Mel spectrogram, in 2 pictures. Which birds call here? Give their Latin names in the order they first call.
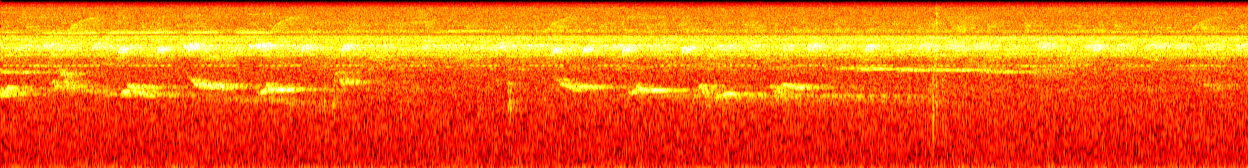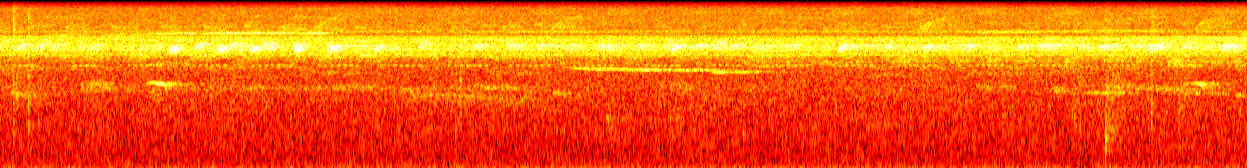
Cyanoloxia rothschildii, Turdus albicollis, Dendrocolaptes certhia, unidentified bird, Dendrexetastes rufigula, Formicarius analis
